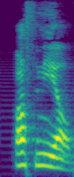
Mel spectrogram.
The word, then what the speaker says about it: Othniel: Caleb's nephew, Othniel, I think that's how you pronounce his name. Othniel, that's what it is.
